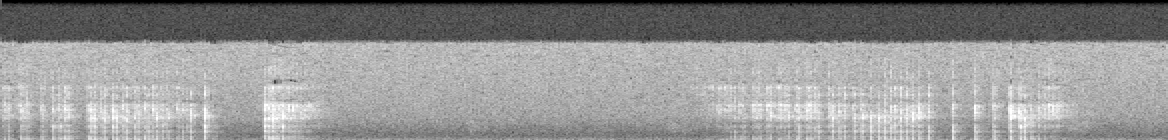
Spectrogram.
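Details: Man with sinus congestion every night causing breathing problems, asleep: two noisy, rattling breathing phases a few seconds apart with a short snort between. Snoring.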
